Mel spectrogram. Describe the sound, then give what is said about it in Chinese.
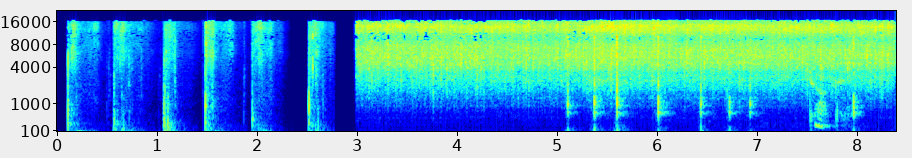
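Kitchen cooking sounds: six separate knocking bursts come first, then a steady, fairly loud frying sizzle takes over, with scattered clinks and taps over it. “我做饭去了。”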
